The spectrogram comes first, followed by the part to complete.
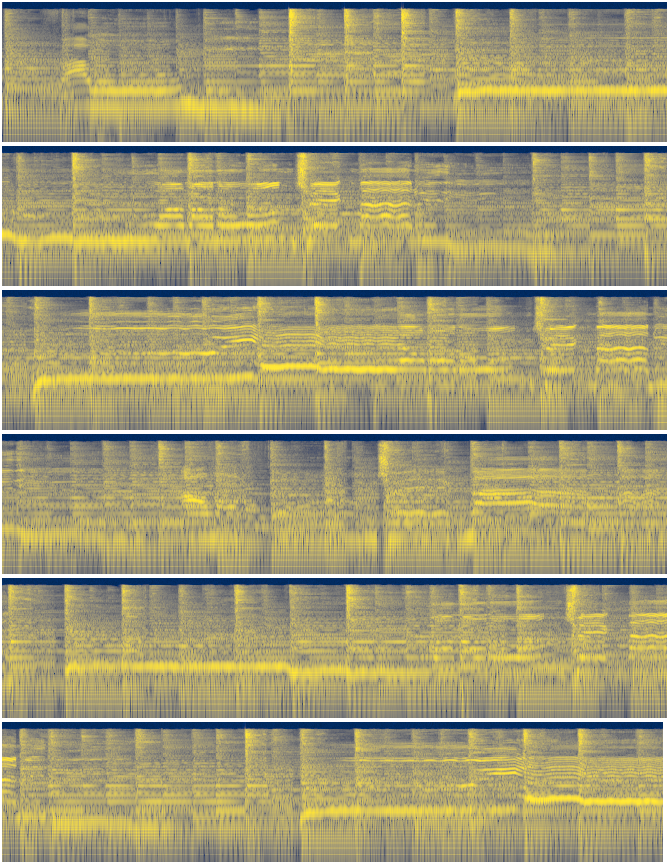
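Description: A woman singing a country-rock song while strumming an acoustic guitar, her held notes wavering with vibrato over a steady strum.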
